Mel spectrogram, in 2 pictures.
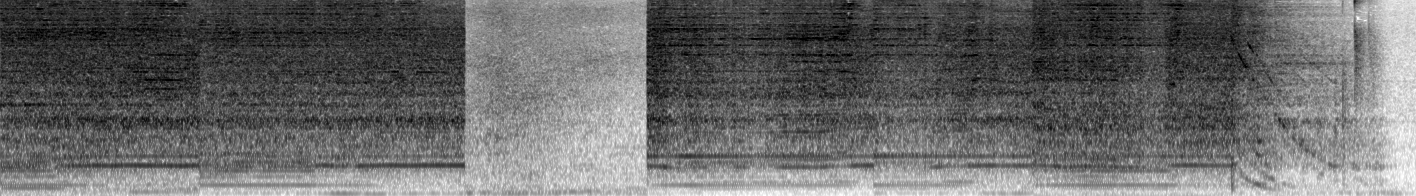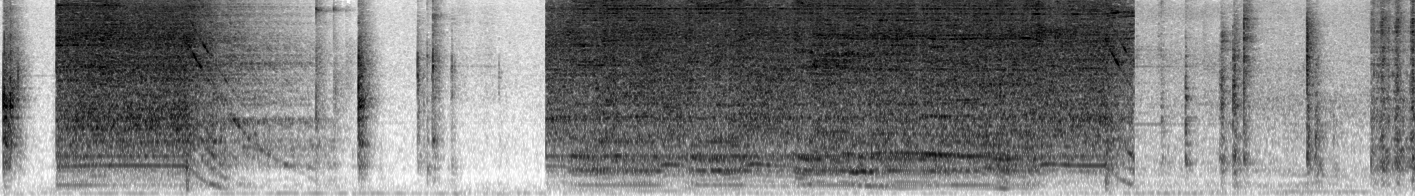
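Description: Bosch table saw running and ripping wooden boards, in several cuts. Between cuts the motor winds down with a falling whine, and near the end there are a few light knocks of wood being handled.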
